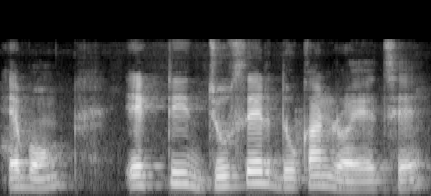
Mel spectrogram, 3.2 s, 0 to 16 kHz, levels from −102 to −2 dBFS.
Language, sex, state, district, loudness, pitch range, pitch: Bengali, male, Tripura, West Tripura, -19 LUFS, 125-155 Hz, 145 Hz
